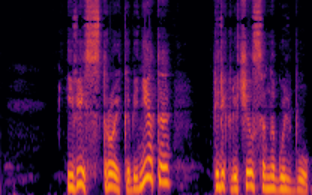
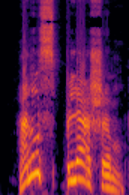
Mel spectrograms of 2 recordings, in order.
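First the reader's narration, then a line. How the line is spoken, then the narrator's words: Booming deacon. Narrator (Russian): Дьякон прогудел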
